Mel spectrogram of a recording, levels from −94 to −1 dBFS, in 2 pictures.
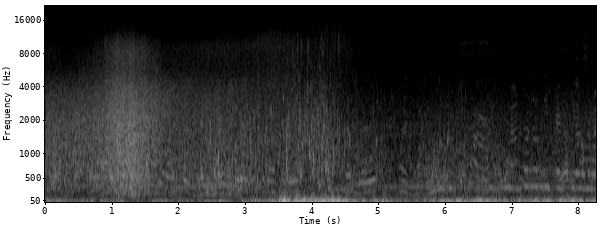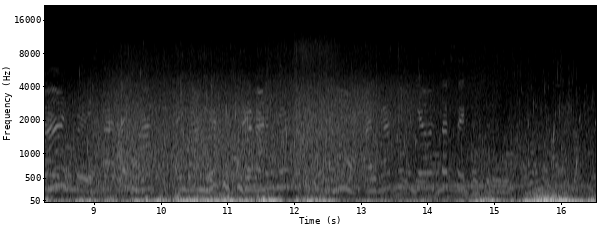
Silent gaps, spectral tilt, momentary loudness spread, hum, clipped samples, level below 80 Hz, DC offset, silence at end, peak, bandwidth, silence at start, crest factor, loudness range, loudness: none; -4.5 dB/octave; 14 LU; none; under 0.1%; -46 dBFS; under 0.1%; 0 s; -26 dBFS; 12 kHz; 0 s; 18 dB; 7 LU; -51 LUFS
